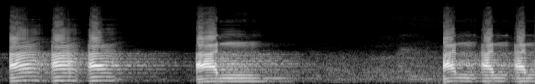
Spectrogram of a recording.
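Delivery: short "A" and "An" started without ain; clean hamza a. Shown as a demonstration. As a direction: repeat "An" with a plain open onset. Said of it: "jangan an".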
